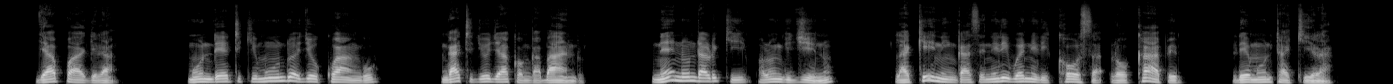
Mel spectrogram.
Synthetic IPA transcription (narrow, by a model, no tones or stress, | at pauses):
ɟaːpwaɡila | mun̩dɛtikimunduɛɟɔkwaŋɡu | ŋɡatiɟɔɟakɔŋɡabandu | nɛnundalukipalɔŋɡiɟinu | lakiniŋɡasɛnilibwɛnilikʰɔsalɔkapɛ | lɛmun̩takila̰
